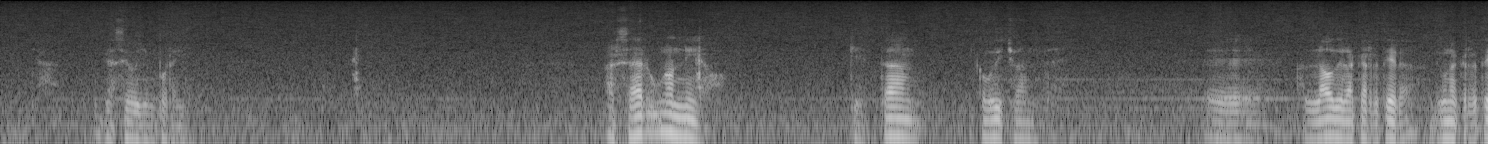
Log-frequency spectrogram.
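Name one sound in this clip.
A middle-aged man talks quietly and close by, in short bursts with pauses.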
